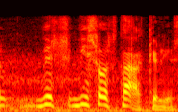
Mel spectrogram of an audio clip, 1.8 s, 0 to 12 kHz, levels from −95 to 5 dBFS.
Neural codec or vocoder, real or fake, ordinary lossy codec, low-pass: codec, 16 kHz, 16 kbps, FreqCodec, larger model; fake; AAC, 48 kbps; 7.2 kHz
